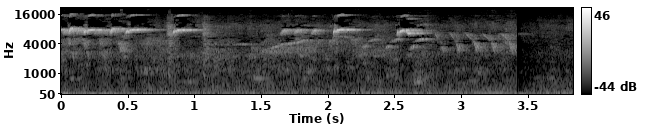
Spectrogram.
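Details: Blue-crowned hanging parrot recorded as master song for murai and kacer birds: sharp high tsit notes in clusters, a few descending sweeps, ending with a quick stuttering series of short chirps before silence.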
